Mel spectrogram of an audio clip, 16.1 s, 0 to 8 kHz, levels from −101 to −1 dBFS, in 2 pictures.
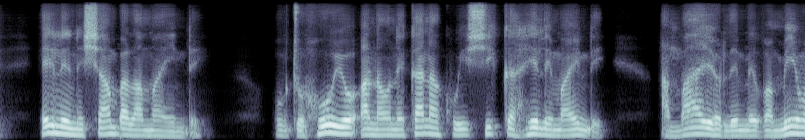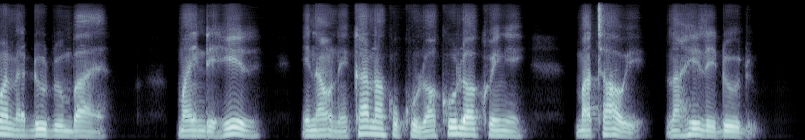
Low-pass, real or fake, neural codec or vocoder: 7.2 kHz; fake; codec, 16 kHz, about 1 kbps, DyCAST, with the encoder's durations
